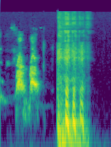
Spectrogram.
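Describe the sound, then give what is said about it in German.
Two short barks ring out, then after a brief pause a burst of several rapid, louder barks from dogs reacting to someone at the door, with no talking. “Wer hat sich da jetzt gerade aufgeregt? Entschuldigung, das waren gerade meine Hunde. Hier steht jemand an der Tür.”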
